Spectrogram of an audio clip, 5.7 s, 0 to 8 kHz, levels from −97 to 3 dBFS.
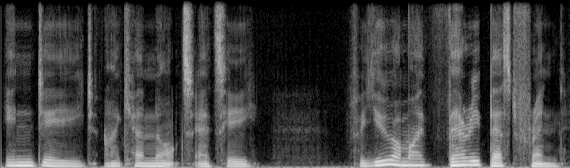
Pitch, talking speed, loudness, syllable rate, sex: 130 Hz, 115 wpm, -17 LUFS, 3.4 syllables/s, male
